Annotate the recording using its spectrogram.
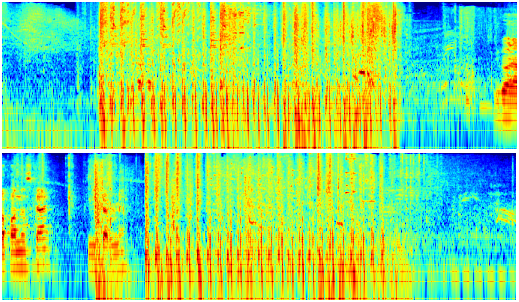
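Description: Rapid gunfire bursts loudly.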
